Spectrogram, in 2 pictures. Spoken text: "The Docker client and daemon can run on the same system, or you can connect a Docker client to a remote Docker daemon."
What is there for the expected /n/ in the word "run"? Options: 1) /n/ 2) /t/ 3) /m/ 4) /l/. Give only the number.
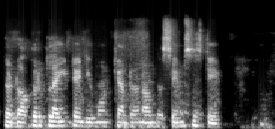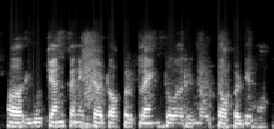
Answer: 1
